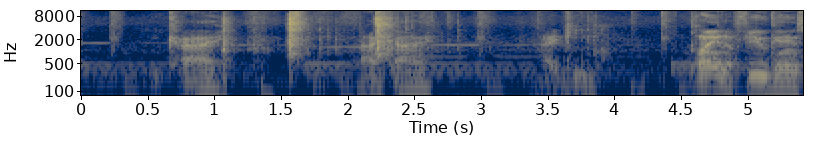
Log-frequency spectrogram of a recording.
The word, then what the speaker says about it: Iki: It's spelled I-K-I. Ikai?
